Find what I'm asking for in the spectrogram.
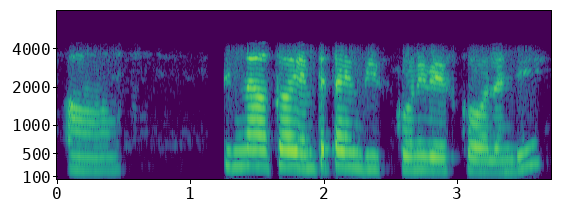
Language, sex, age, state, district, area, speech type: Telugu, female, 18-30, Andhra Pradesh, Nellore, rural, conversation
